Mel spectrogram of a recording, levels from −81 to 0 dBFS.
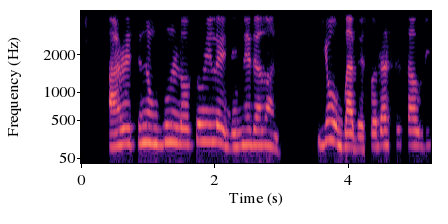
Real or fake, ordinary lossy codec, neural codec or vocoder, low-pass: fake; Opus, 64 kbps; codec, 16 kHz, 4 kbps, X-Codec, HuBERT features, trained on general audio; 3.6 kHz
